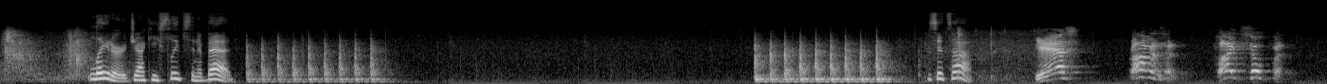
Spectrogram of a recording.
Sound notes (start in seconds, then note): 2.4 knocking at door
